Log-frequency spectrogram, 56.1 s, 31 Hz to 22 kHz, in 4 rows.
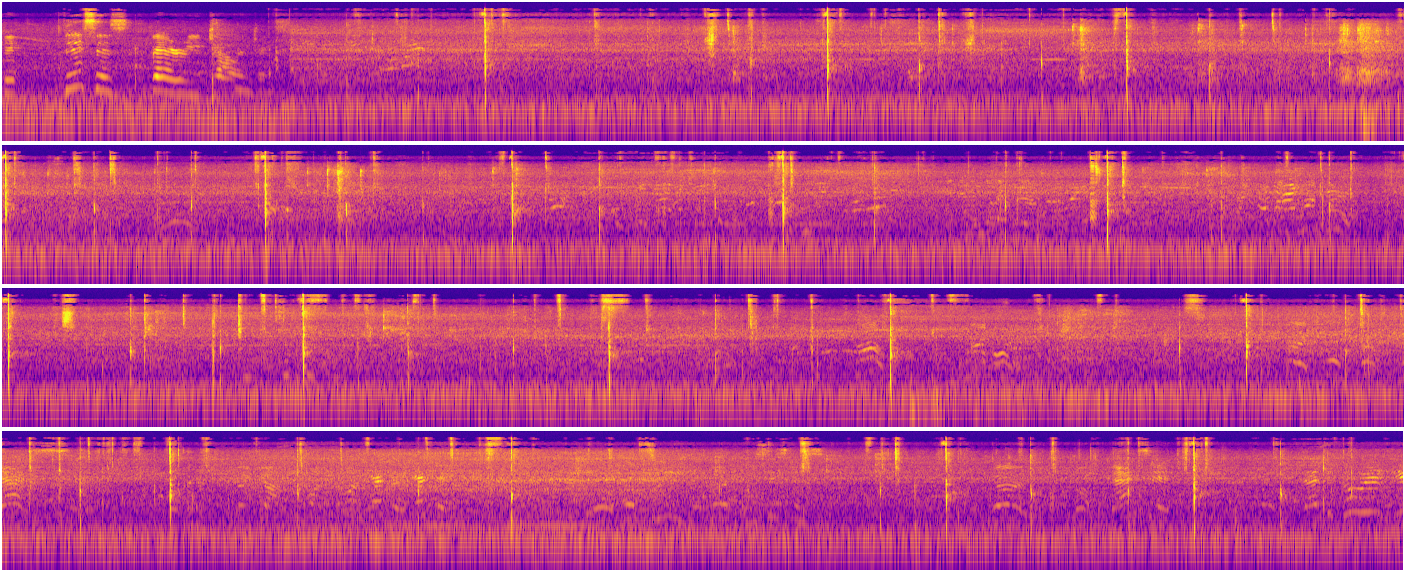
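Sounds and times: steady low hum: 0.0 - 54.8
tennis ball bouncing: 2.1 - 56.0
tennis ball hit by racket: 3.1 - 52.7, 53.3 - 56.0.

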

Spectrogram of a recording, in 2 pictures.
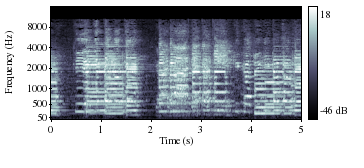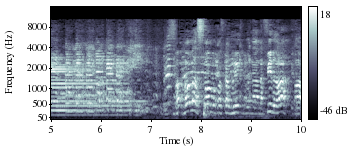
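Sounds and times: man singing: 0.0 - 6.6
guitar strummed: 0.0 - 6.9.

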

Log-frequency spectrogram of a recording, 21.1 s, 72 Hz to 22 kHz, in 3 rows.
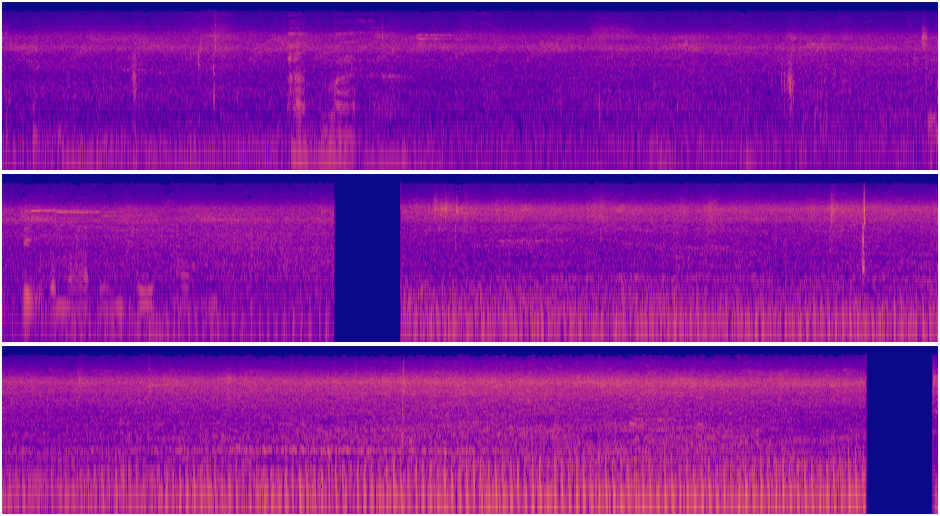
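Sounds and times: vehicle engine running: 10.0 - 20.5.

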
